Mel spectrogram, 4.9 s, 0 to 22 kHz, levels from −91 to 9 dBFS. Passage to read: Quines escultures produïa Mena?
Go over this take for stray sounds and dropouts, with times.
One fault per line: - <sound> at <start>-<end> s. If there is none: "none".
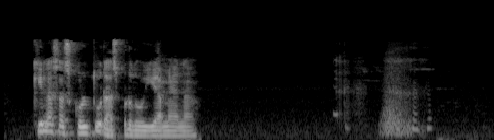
- laugh at 3.3-4.4 s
